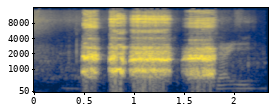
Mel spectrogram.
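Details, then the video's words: Crowing rooster, one of a pair, delivering a harsh, buzzy call of four bursts: two short clipped syllables, then a long drawn middle note and a final shorter one, all within about one and a half seconds against a quiet background. "Qaib dib qua zoo heev li"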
